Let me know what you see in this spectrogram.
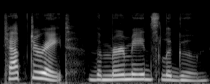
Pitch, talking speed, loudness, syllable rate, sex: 220 Hz, 140 wpm, -18 LUFS, 4.3 syllables/s, female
